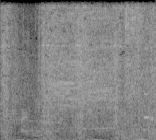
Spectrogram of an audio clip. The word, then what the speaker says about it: Harpies: Herpes instead of Harpies? Yeah, that's like, because it looks like it. Like, I can't be the only one. It looks like Herpes? Like, the way it's spelled. Harpies. Oh. It looks like Herpes, not Harpies.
